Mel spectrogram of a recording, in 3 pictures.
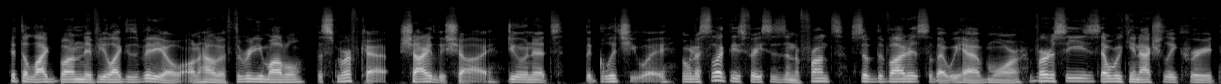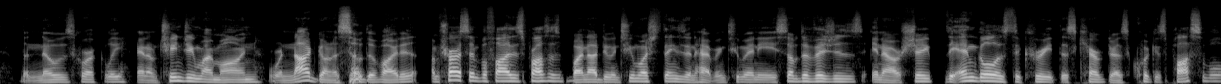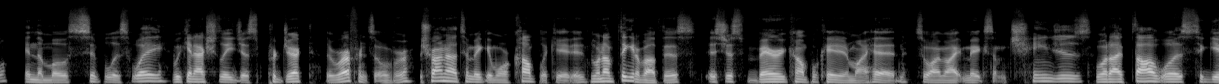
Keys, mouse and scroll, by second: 0.3 alt+z, 0.9-1.4 scroll up 2, 1.4 click, 3.4 alt+z, 4.2 scroll down 1, 4.3-5.4 middle drag, 5.3 scroll up 1, 5.5-6.3 scroll down 2, 6.6 scroll down 2, 6.7 ctrl+super+z, 6.8 ctrl+click, 7.6 ctrl+click, 8.3 ctrl+click, 8.9-10.1 right drag, 13.2 middle click, 14.5 alt+middle click, 15.2 alt+middle click, 16.4 alt+z, 17.3-18.5 scroll up 3, 20.7 1, 22.1-22.9 scroll up 1, 22.9-24.2 scroll up 1, 26.0 click, 28.6 click.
